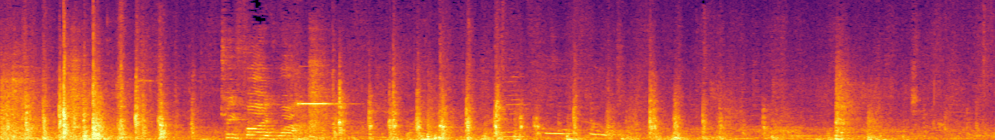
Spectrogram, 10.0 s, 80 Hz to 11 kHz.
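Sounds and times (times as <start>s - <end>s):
sheep hooves on timber floor: 0.0s - 9.9s
faint voices: 3.9s - 6.5s.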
